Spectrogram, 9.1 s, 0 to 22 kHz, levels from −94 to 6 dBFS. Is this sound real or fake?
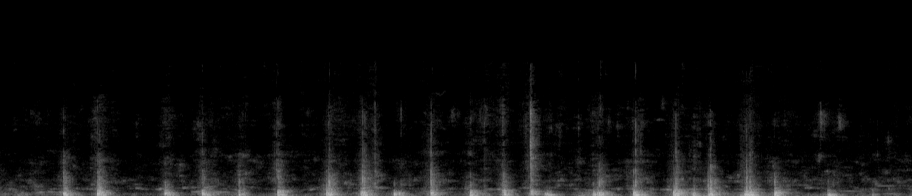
real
